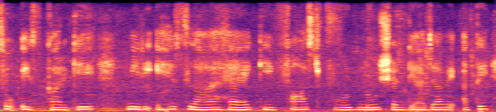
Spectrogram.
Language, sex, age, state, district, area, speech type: Punjabi, female, 18-30, Punjab, Gurdaspur, rural, spontaneous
